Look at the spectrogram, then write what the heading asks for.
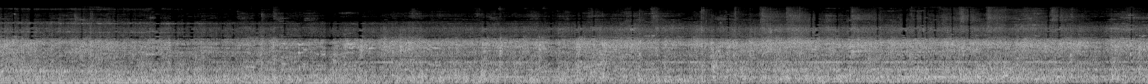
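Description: Mumbai suburban local train running, heard from on board at its open side: a steady loud rumble and rattle of wheels on the rails.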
